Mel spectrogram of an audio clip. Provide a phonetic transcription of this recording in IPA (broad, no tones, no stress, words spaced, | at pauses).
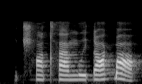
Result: t͡ʃʰɑ̃tʰaŋʷi ɗɑɡ͡bɑ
